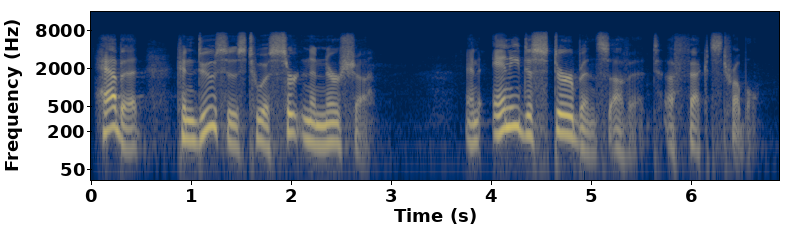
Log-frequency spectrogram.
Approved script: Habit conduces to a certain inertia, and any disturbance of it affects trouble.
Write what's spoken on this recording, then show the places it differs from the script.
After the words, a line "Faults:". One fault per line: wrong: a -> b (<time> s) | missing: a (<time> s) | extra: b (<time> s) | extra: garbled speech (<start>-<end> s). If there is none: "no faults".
Habit conduces to a certain inertia, and any disturbance of it affects trouble.
Faults:
no faults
